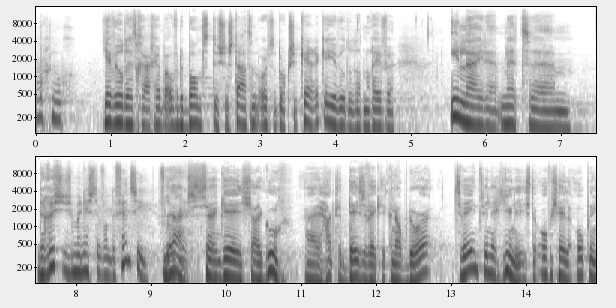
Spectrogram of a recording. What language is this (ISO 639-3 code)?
nld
